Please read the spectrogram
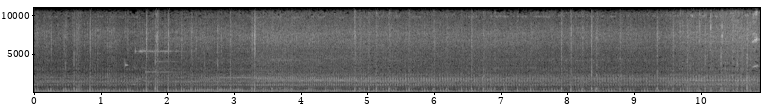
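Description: Trials motorcycle engine running steadily, with no clear revving rises.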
